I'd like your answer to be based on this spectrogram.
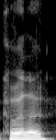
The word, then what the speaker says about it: Coelho: Paul, I can never pronounce his name. – Coelho. – Paula Coelho. Yeah.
